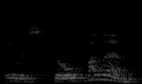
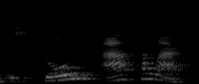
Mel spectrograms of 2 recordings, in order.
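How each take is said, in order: First: Said in the usual way. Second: Slow, with "a" set apart before "falar"; deliberate teacher demo stressing "a". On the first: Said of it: "no Brasil". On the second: Shown as a demonstration. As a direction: spell out "estou a falar", dwelling on the "a". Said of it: "mas em Portugal, eles falam".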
